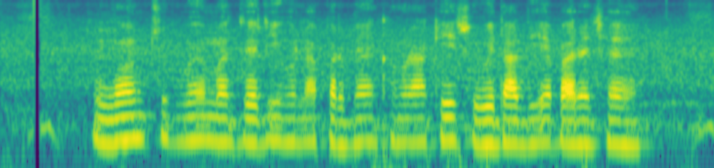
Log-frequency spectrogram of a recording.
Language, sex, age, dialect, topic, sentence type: Maithili, male, 18-24, Angika, banking, question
